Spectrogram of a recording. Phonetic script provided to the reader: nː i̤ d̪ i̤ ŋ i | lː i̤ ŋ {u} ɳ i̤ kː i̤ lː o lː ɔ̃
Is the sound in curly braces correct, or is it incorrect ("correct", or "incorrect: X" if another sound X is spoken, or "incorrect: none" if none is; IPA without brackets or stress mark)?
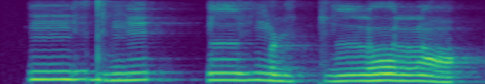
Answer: incorrect: ʊ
